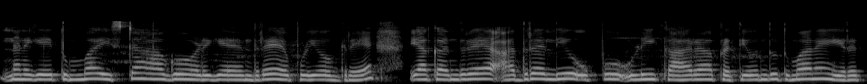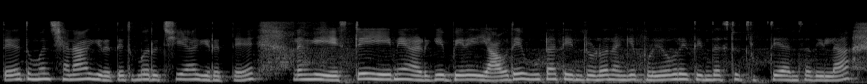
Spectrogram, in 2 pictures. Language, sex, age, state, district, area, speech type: Kannada, female, 18-30, Karnataka, Shimoga, rural, spontaneous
